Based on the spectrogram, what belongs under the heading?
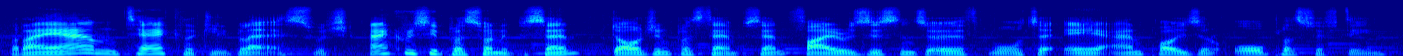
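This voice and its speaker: A man's voice: mid-range voice, animated, quick pace, fairly bright tone. Man streaming casual gameplay commentary over music. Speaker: game streamer.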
